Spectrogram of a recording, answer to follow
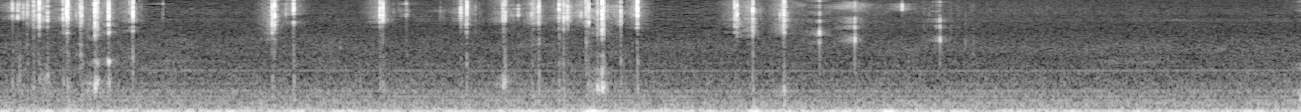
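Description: Computer keyboard keystrokes as a username and password are typed: faint, irregular quick clicks, mostly in the first four seconds.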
